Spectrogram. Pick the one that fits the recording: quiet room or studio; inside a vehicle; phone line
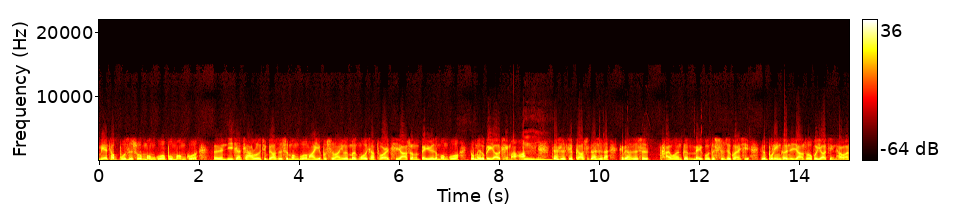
phone line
